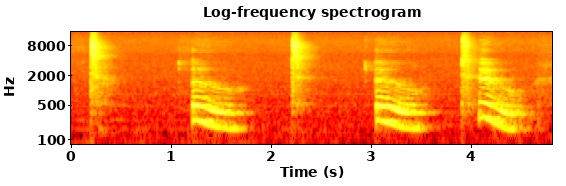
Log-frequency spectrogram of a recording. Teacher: It sounds like two. You don't even hear the W. You just hear the T and the oo.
